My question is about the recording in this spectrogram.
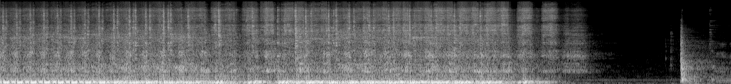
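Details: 1952 Ford Crestline long-stored engine with suspected vacuum leaks: deep lumpy running for about five seconds, then sags and dies as if out of fuel; fuel starvation suspected, cause not confirmed.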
